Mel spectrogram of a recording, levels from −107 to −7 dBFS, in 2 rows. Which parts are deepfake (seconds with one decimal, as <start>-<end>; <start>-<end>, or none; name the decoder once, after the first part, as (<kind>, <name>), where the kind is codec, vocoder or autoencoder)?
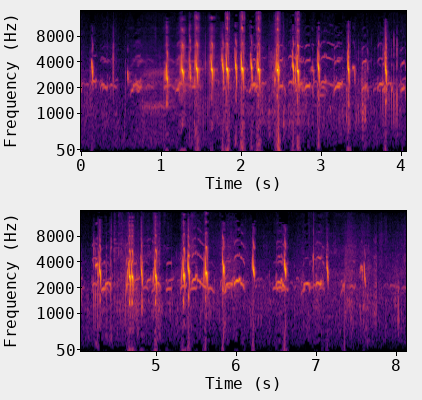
0.6-1.8 (vocoder, BigVGAN v2)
